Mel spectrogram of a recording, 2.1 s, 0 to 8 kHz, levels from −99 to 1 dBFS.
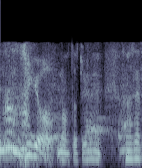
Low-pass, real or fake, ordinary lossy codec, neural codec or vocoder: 7.2 kHz; fake; AAC, 16 kbps; codec, 16 kHz, 8 kbps, FunCodec, trained on Chinese and English, 25 frames a second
